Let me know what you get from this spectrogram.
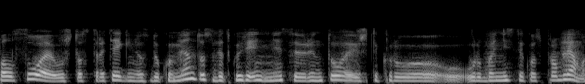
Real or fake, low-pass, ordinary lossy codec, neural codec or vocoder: real; 5.4 kHz; AAC, 24 kbps; none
